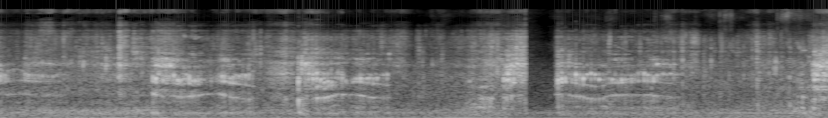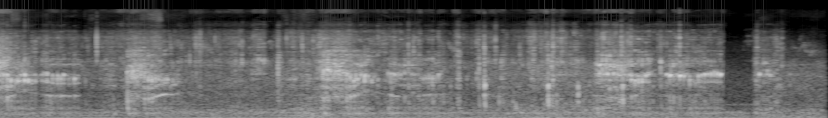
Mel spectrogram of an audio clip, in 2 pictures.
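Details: A lion feeding at a wildlife park in Ras Al Khaimah gives a long run of gruff snarls and growls, repeated every second or two with short breaks, over a steady background hiss.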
